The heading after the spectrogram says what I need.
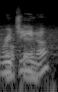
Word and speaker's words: Regina: it's a nice Jersey I just have to remind myself it's not pronounced like the Canadian uh uh uh area it's Regina okay and the Pioneer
